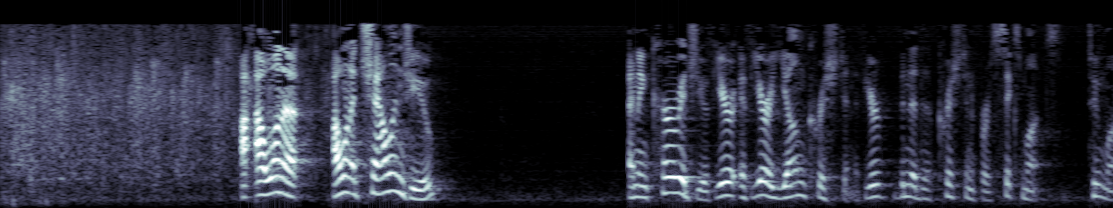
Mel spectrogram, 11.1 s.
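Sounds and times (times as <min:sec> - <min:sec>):
audience clapping: 0:00.0 - 0:03.5
speech: 0:02.4 - 0:04.4, 0:06.4 - 0:11.1.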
